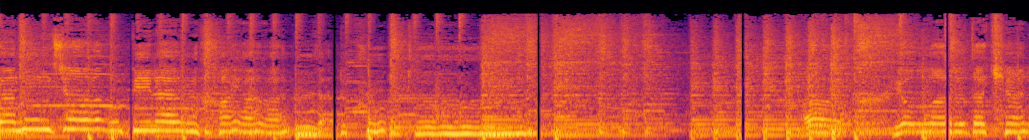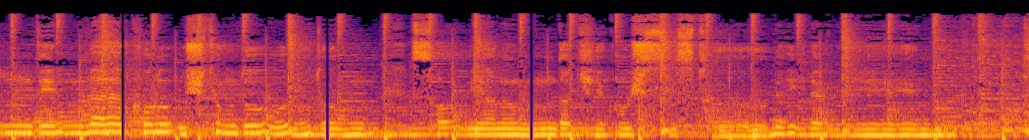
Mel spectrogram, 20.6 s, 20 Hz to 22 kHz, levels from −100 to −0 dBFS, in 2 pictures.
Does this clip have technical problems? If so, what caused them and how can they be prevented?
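Yes: sound drops into brief silences with abrupt, smeared edges at 1.30, 3.33, 5.37, 7.41, 9.46, 11.50, 13.54 and 15.59 s, the first 30 ms and the rest 43 ms, one every 2 seconds. This is a gap at a join of encoded pieces: each 2-second segment was encoded separately and joined with the encoder's start-up delay and final-frame padding left in. To prevent it, encode the audio as one continuous stream or trim the encoder delay and padding before joining segments.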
